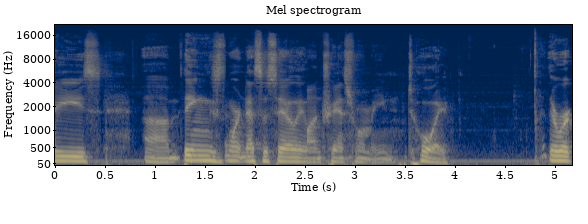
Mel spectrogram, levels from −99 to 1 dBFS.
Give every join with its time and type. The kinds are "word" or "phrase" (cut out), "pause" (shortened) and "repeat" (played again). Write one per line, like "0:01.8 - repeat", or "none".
0:01.2 - word
0:01.7 - word
0:02.5 - phrase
